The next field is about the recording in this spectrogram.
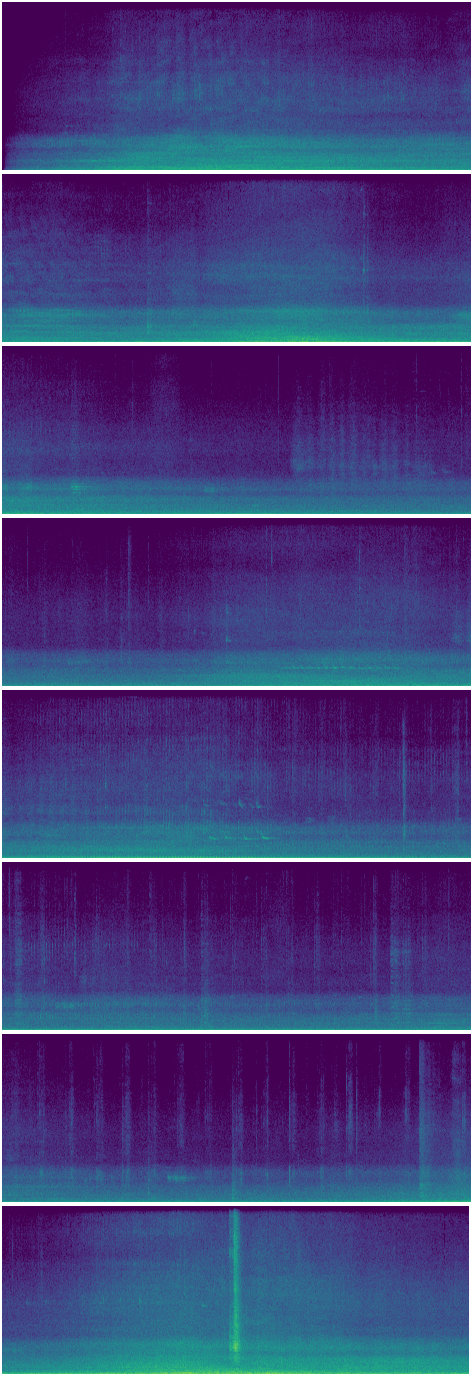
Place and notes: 滿州門市, Manzhou Township - In front of the convenience store
In front of the convenience store, Bird sound, In the town center, Traffic sound
Manzhou Township, Pingtung County, Taiwan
